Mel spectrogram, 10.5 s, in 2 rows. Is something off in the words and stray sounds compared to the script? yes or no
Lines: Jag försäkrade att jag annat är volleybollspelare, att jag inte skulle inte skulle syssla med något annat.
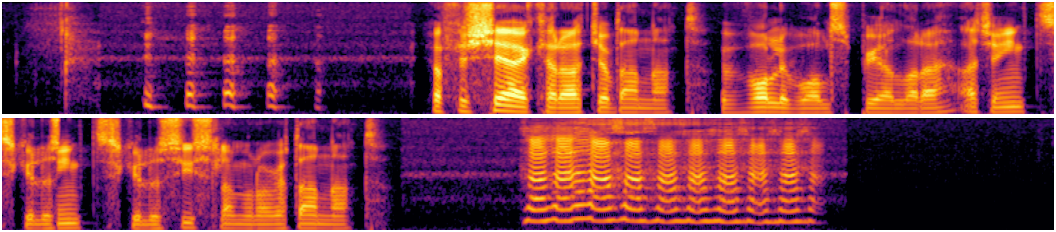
yes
